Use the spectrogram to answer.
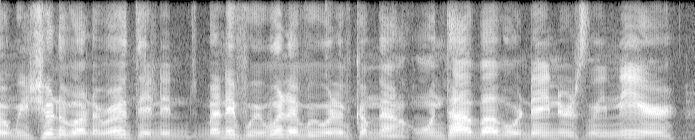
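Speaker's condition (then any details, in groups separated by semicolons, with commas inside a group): Traumatic brain injury; head impact despite helmet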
